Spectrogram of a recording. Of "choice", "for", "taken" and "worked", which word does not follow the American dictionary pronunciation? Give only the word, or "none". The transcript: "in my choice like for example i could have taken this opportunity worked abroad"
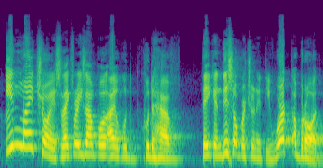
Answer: none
